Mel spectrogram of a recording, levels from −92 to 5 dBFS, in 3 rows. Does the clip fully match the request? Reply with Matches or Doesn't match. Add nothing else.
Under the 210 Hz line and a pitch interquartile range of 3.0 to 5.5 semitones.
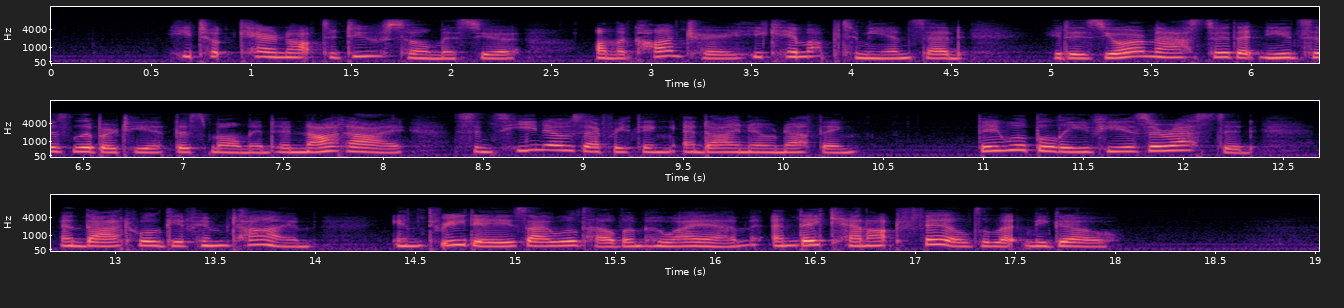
Doesn't match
